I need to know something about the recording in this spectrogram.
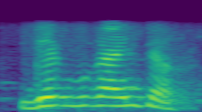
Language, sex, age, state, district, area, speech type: Odia, male, 30-45, Odisha, Bargarh, urban, conversation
